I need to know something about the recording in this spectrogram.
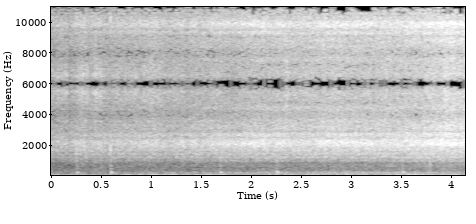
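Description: Wind rushing over a camera microphone during a downhill ski run, with the hiss of skis sliding on packed snow; it grows gradually louder toward the end.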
